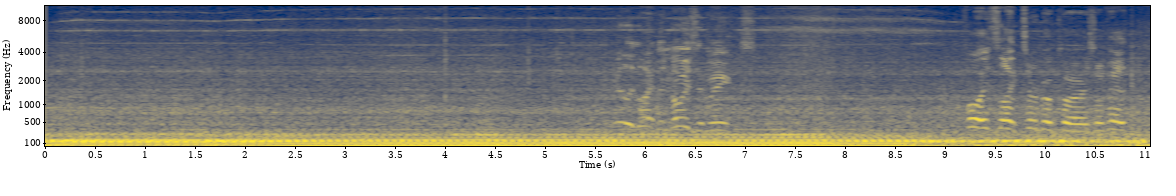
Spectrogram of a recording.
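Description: A procharged Chevrolet Trailblazer SS engine cruising, with a loud, steady low drone and rumble from inside the vehicle throughout, while a person speaks briefly over it in the second half.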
